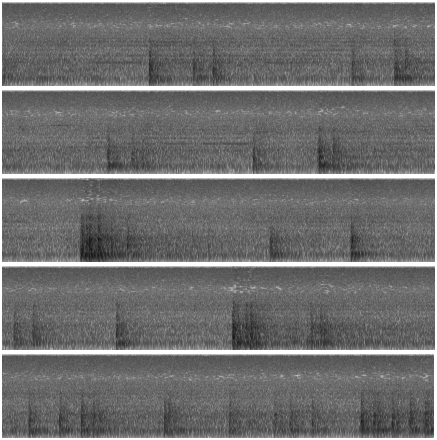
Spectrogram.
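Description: Aerial firework shells bursting in a fireworks show, a run of booms about one a second with echoes trailing after each, the loudest about nine and a half seconds in and the bursts crowding together near the end.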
